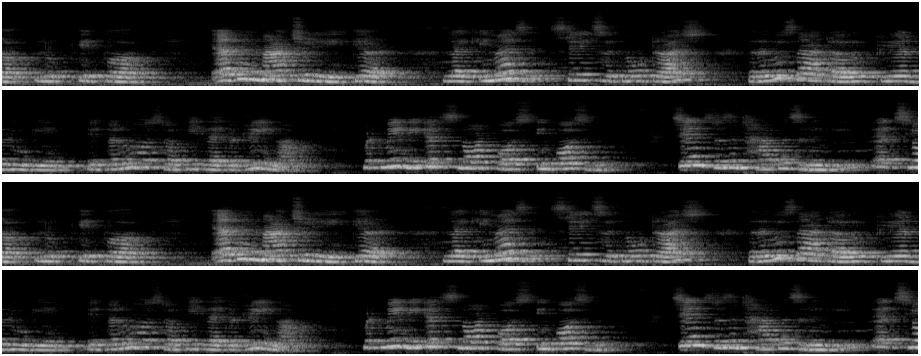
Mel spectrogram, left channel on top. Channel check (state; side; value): identical; both; correlation 1.00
